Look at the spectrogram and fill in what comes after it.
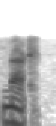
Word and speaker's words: Meek: I believe that's pronounced mech. Not Meek.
